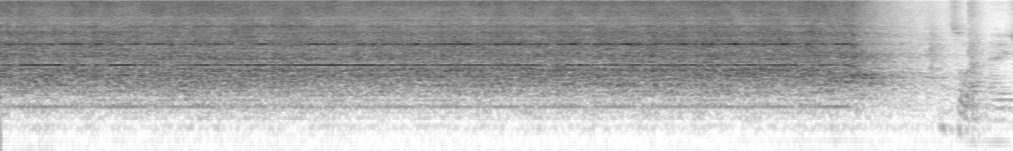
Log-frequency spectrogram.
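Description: Handheld hair dryer blowing on a wet watercolour painting to dry the paint: a steady rush of air with a high whine running through it. It is switched off about a second before the end.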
